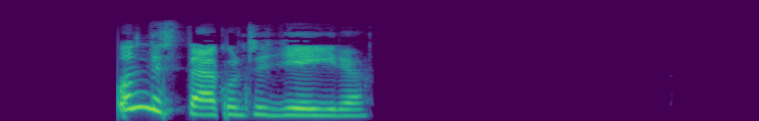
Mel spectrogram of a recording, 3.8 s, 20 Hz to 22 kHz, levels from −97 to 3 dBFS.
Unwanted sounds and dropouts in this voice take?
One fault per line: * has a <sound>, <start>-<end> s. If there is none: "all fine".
all fine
